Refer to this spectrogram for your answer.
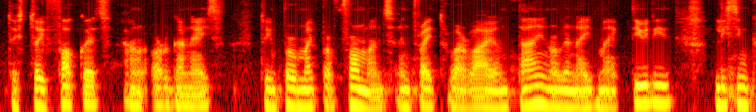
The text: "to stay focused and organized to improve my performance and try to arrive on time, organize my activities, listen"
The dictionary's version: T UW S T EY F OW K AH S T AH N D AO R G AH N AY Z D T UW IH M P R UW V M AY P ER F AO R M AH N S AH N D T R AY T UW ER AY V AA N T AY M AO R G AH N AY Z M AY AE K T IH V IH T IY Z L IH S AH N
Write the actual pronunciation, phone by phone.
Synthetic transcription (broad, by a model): T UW S T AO F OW K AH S AH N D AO R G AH N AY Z T UW IH M P R UW V M AY P ER F AO R M AH N S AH N T R AY T UW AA AY AA N T AY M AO R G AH N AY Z M AY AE K T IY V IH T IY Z L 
